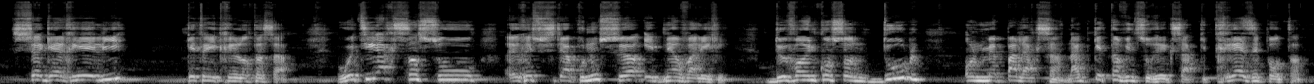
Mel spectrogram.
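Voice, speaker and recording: A man's voice: on the high side, sharp tone. A man teaching a live online French lesson, spelling words out letter by letter, praising his students by name.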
